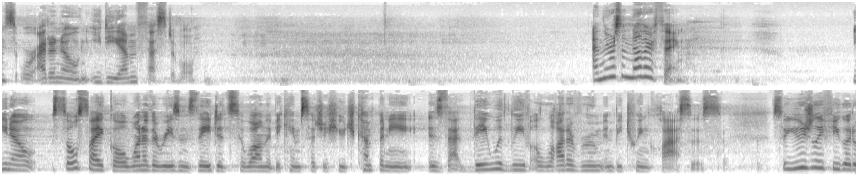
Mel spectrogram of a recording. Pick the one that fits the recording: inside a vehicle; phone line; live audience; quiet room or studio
live audience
